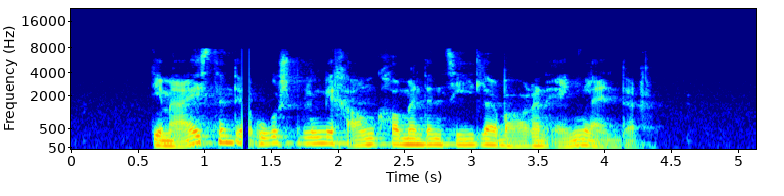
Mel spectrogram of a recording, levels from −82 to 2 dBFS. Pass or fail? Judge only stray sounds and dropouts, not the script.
fail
